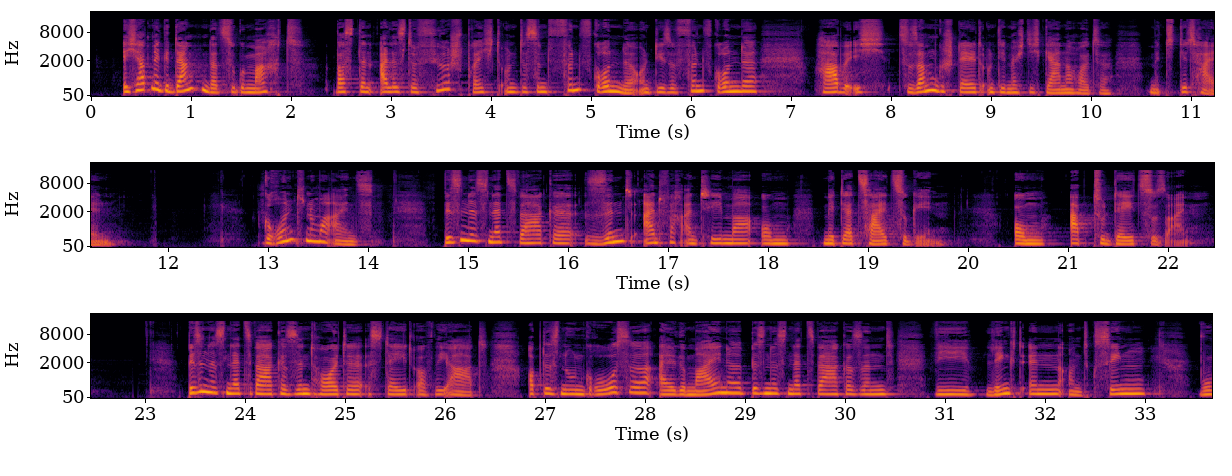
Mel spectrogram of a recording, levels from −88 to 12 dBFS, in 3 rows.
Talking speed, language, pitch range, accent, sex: 120 wpm, German, 180-220 Hz, German, female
